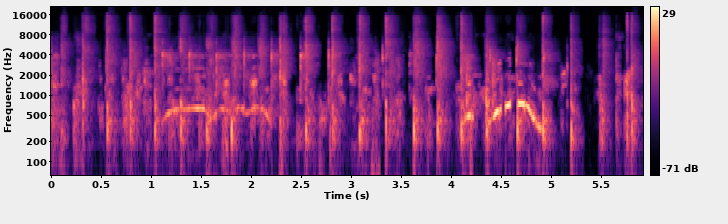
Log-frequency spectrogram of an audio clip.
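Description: Scattered, sparse hand claps ring out from a small audience at a film competition awards night, with a few voices and whoops mixed in among the distinct claps.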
